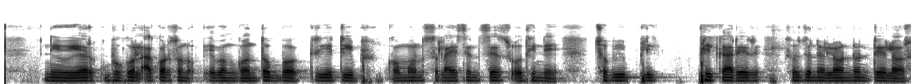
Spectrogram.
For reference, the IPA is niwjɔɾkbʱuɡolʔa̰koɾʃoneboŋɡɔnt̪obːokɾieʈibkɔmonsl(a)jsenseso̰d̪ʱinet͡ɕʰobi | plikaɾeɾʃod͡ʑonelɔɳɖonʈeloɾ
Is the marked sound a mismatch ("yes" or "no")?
no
